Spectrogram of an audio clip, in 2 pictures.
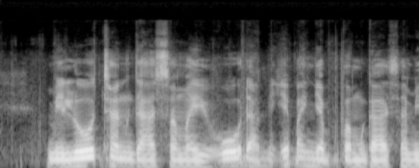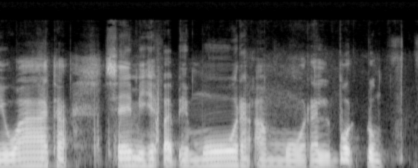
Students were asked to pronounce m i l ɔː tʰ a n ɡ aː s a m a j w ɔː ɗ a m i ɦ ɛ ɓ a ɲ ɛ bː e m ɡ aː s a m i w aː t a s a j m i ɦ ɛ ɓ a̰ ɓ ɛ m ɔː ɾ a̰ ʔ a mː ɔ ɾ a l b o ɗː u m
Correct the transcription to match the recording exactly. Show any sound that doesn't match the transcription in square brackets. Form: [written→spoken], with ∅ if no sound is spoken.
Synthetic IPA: m i l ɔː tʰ a n ɡ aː s a m a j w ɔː ɗ a m i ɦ ɛ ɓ a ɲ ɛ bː [e→a] m ɡ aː s a m i w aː t a s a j m i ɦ ɛ ɓ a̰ ɓ ɛ m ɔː ɾ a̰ ʔ a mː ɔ ɾ a l b o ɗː u m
